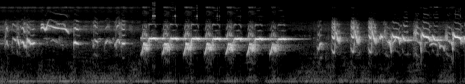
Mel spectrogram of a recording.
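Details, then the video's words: Sooty-headed bulbul (Pycnonotus aurigaster) lure call: bright, bubbly whistled notes, then a fast run of repeated chirps over a steady high whistle, ending in loud rising chatter. "SUARA PIKAT BURUNG KUTILANG"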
